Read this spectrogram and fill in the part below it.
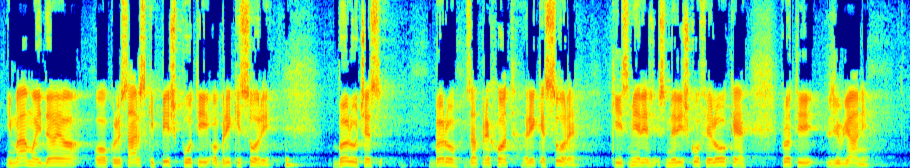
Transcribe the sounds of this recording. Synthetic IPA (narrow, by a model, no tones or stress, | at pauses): imaːmɔid̪ɛːjɔɔkɔlɛsaːɾskipeʃpoːt̪iʔɔbɾeːkisoːɾḭ | bɾut͡ʃɛs | bəɾuzapɾɛxɔt̪ɾeːkɛsoːɾɛ̰ | kismɛɾiʃkoːfɛloːkɛpɾoːt̪iljubljaːnḭ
